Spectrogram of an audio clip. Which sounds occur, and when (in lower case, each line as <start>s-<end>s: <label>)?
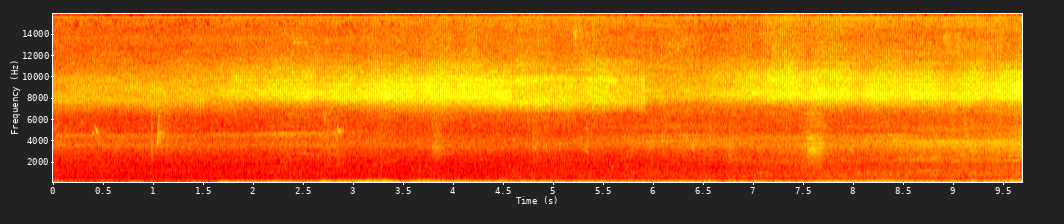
0.0s-9.6s: train
0.0s-9.6s: wind noise (microphone)
0.3s-0.5s: chirp
0.9s-1.1s: chirp
2.7s-3.0s: chirp
3.8s-4.0s: chirp
4.7s-4.9s: chirp
5.2s-5.5s: chirp
8.1s-9.6s: train wheels squealing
